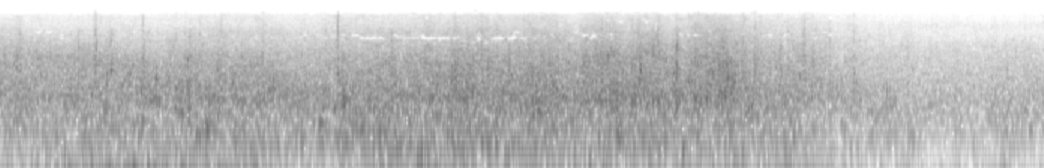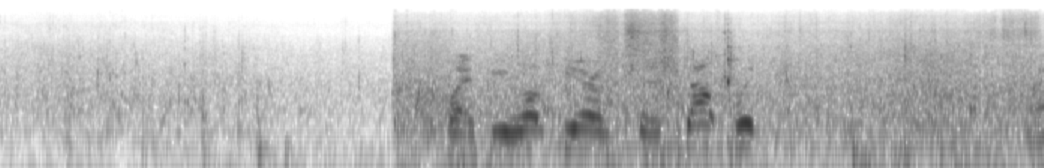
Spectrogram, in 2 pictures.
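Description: A river rushes over rapids.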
